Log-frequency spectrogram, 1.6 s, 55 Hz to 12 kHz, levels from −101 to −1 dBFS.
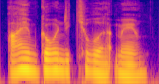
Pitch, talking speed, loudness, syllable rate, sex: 120 Hz, 265 wpm, -18 LUFS, 5.2 syllables/s, male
